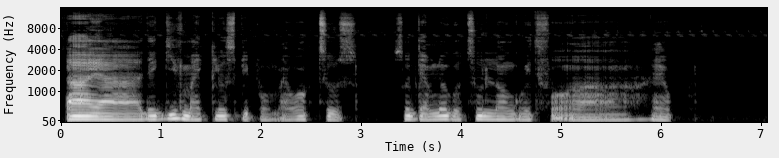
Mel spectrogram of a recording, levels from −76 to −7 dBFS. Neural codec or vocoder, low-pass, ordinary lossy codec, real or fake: none; 14.4 kHz; Opus, 64 kbps; real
